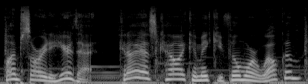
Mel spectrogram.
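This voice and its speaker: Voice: medium pitch, sing-song, fast talker, creaky, darkish tone, faint music behind, voice pushed up. A storyteller voicing a polite, patient woman receptionist who speaks courteously and apologetically.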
